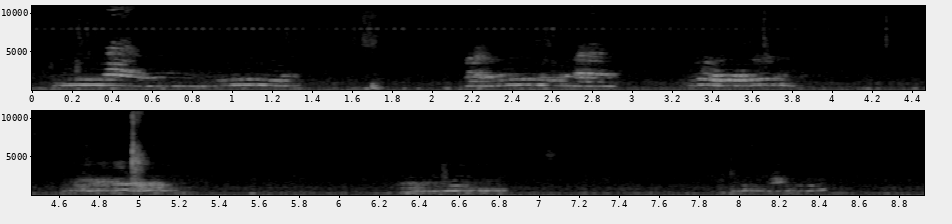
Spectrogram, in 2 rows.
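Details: Young foster kittens born in April 2014, a litter of five with their mother, wrestling, squirming and chomping in play-fights; about six clear, tonal meows in bursts with wavering pitch, spaced roughly a second apart, with quiet gaps between.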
